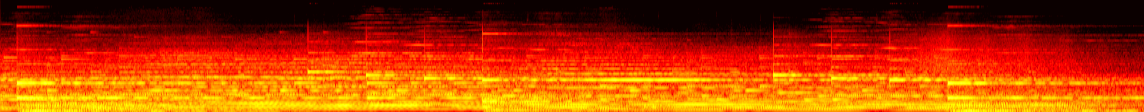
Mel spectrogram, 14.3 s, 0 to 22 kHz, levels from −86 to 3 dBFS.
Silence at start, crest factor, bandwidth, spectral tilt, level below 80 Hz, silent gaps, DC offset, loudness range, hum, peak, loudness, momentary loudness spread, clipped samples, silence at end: 0 s; 14 dB; 12.5 kHz; -6.5 dB/octave; -32 dBFS; none; under 0.1%; 1 LU; none; -4 dBFS; -19 LUFS; 4 LU; under 0.1%; 0 s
